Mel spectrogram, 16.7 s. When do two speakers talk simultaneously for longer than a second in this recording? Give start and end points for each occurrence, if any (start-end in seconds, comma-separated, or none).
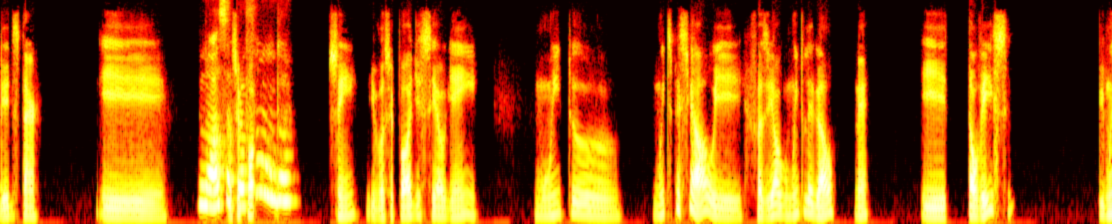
none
